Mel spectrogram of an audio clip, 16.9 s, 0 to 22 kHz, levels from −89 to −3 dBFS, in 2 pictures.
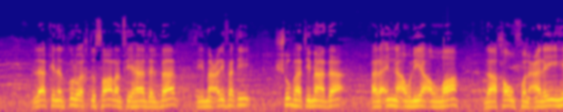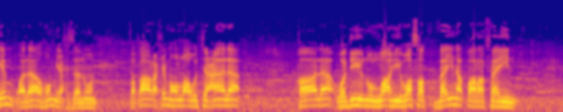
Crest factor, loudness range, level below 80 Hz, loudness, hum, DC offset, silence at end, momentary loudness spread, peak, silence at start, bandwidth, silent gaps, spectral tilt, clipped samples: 14 dB; 3 LU; -44 dBFS; -13 LUFS; none; under 0.1%; 0 s; 14 LU; 0 dBFS; 0 s; 11 kHz; none; -7.5 dB/octave; under 0.1%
